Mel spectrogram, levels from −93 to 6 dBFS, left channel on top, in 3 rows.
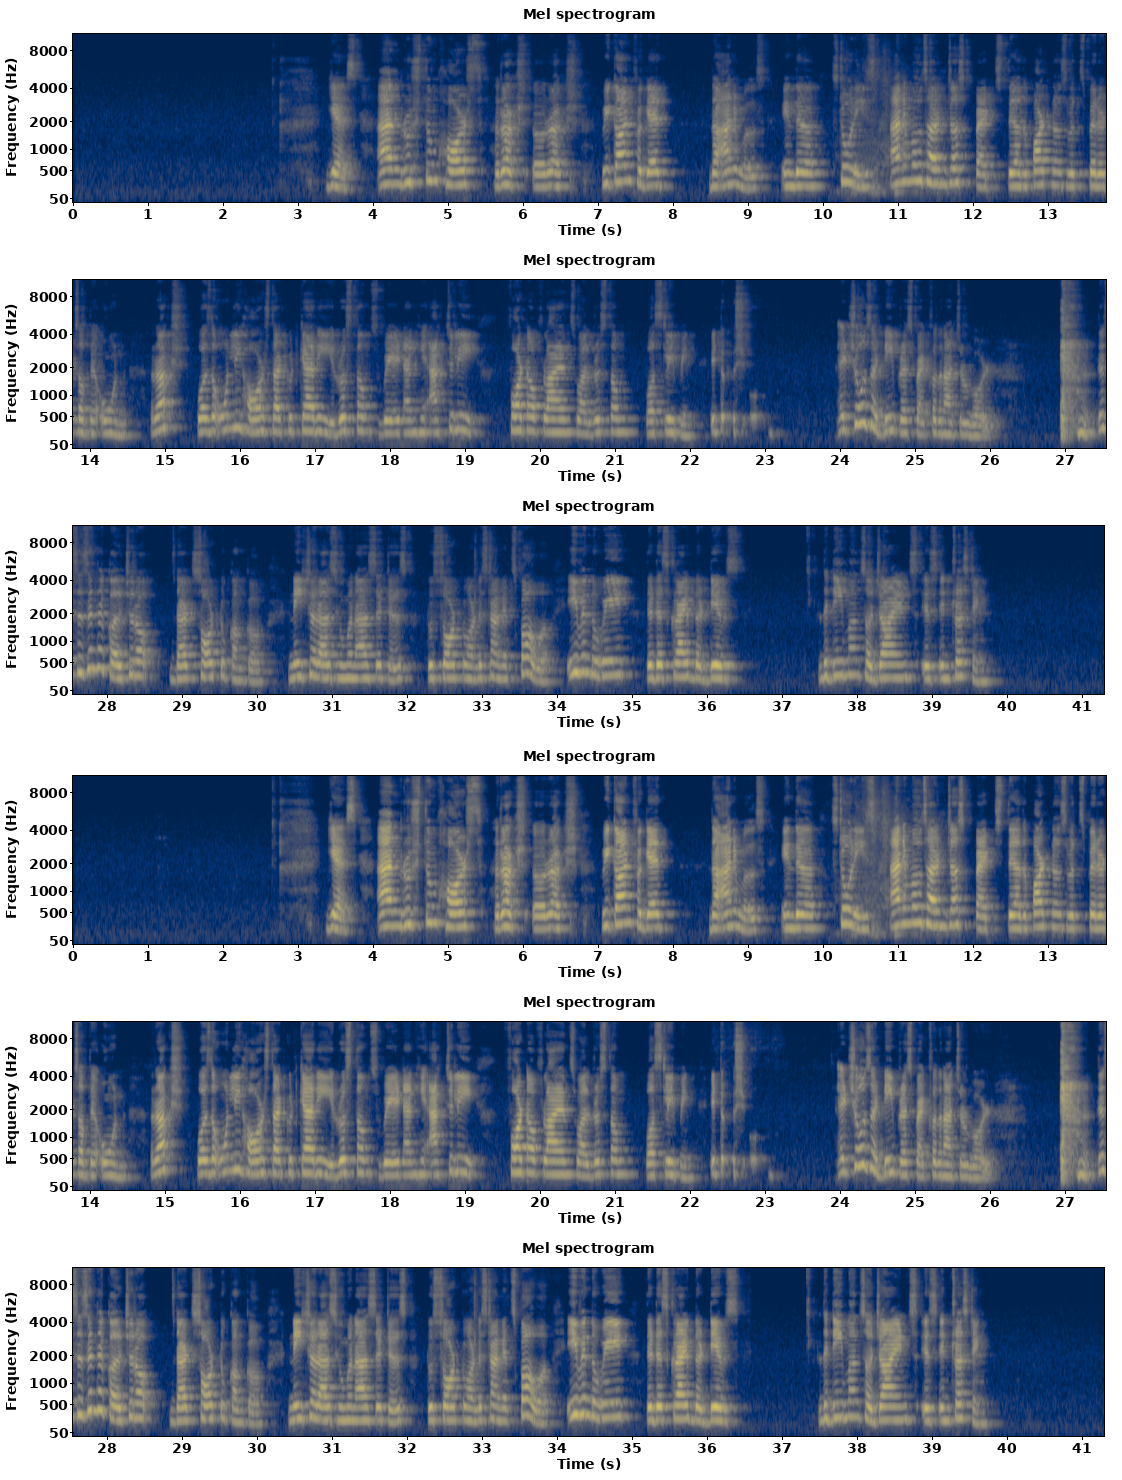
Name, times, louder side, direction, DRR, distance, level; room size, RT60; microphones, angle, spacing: voice 1, 3.1-3.8 4.0-6.7 7.0-7.9 8.5-9.9 10.2-14.5 14.8-19.1 19.6-22.9 24.0-26.0 26.9-30.1 30.4-32.0 32.3-34.9 35.2-36.4 37.5-39.8, right 4 dB, 75° right, 1.2 m, -26 dB
18.5 x 11.0 x 2.8 m
head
